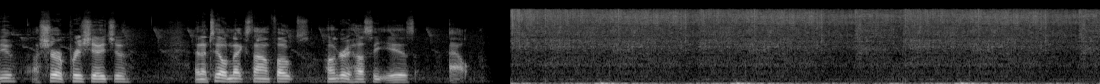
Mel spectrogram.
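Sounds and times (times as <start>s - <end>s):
food sizzling: 5.1s - 11.0s.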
